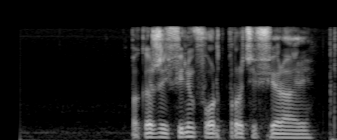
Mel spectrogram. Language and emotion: Russian, neutral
